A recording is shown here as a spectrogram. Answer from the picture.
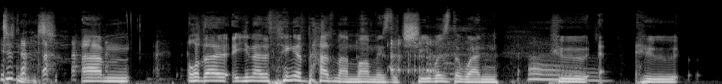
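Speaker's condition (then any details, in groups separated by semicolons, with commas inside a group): Stutter; stutter since childhood, severe in youth, fear of speaking, shyness, later gained confidence; stutter still present, noticeably slowing interview, more relaxed as interview goes on; worse under stress, less when relaxed, chose menu items by what could be said; repeated words, prolonged sounds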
